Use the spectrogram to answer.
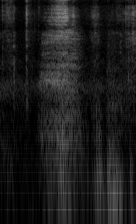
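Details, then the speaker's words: A dog snores during a nap: noisy breaths rise and fall, ending in low rumbling vibration, heard in the background of a quiet indoor room; snoring. "est-ce que vous entendez ronfler Théo derrière c'est Durin vous savez les siestes le siestes du chitsou"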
